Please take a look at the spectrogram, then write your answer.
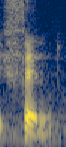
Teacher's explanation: for people who do what we call TH fronting, you have a f sound for words like thin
